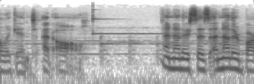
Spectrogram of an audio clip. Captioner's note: message dings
